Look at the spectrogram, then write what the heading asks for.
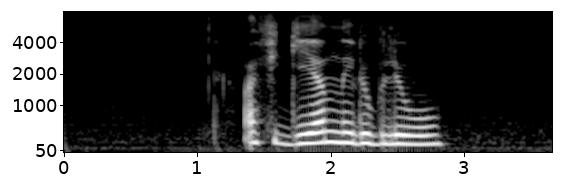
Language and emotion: Russian, positive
